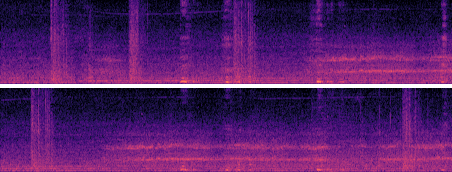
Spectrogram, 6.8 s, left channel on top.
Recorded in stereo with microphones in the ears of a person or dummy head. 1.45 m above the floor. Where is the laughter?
50° left (ahead or behind), 0.6 m.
